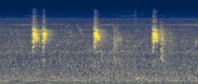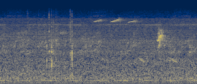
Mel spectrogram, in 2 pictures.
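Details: Eurasian tree sparrows gathered in a flock at a garden feeder set on a grape trellis, rural Japan. Several loud, sharp chirps come singly and in pairs about a second apart, then fainter chirping over a quiet background hum.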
